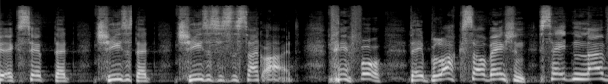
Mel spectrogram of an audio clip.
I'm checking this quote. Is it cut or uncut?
cut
